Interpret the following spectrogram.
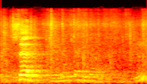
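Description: A man's voice counting ballots aloud, one number spoken just after the start, then a quieter drawn-out voice tailing off.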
